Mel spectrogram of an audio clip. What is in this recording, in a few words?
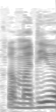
"kamadiwa", Wamesa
